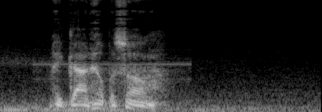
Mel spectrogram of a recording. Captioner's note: radio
